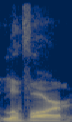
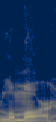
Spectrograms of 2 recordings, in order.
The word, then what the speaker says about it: LeVar: to support LeVar, and it's LeVar with a V. So when y'all go look him up, make sure. Some people, I saw someone type Lamar. I'll make sure we got to say his name right.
